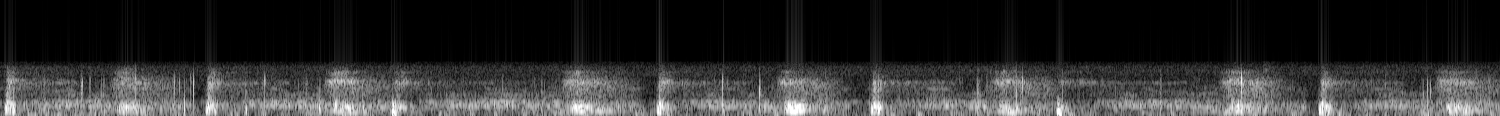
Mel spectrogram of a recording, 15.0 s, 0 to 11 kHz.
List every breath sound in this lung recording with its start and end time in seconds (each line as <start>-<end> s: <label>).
0.00-1.14 s: inhalation
1.14-1.94 s: exhalation
1.99-3.24 s: inhalation
3.28-4.08 s: exhalation
4.12-5.61 s: inhalation
5.69-6.49 s: exhalation
6.56-7.79 s: inhalation
7.83-8.63 s: exhalation
8.69-9.76 s: inhalation
9.81-10.61 s: exhalation
10.81-12.23 s: inhalation
12.29-13.09 s: exhalation
13.24-14.28 s: inhalation
14.29-15.00 s: exhalation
